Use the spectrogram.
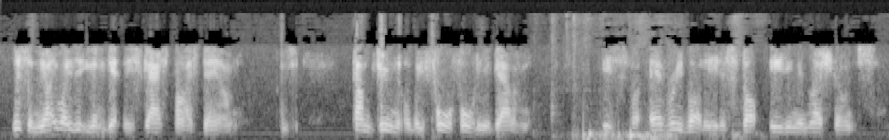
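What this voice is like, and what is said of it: London accent. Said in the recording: “Accents. ... Me, I'm from London.”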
